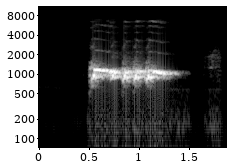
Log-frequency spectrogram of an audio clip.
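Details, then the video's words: Kept zebra dove giving one rich, rolling trilled coo about a second long, fluttering and slightly falling at the end, followed by a faint brief note. "Burung Perkutut krosing gacorr siang malem bunyi"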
